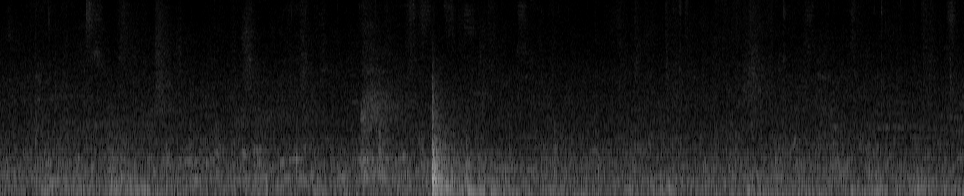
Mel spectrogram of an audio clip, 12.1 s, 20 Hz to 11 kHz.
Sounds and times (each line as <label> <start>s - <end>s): Parisian Metro 0.0s - 12.0s
people 0.0s - 12.0s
